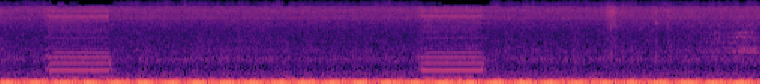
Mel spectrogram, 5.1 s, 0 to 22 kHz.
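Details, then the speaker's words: Seagate 500 GB desktop hard drive showing "no drive present," powered on an external dock; steady low buzz with faint chirps, never spins up or mounts, heads suspected stuck on the platter. "so this one here I'm going to turn it on you're going to hear a sound which in my experience this sounds like the head stuck so we're going to wind up opening up and finding out but I'm going to put that see if you can hear this it's like a buzzing"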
